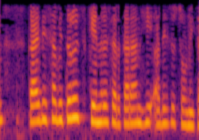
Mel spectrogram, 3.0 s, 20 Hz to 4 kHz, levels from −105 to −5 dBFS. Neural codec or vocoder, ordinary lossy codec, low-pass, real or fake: none; none; 3.6 kHz; real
